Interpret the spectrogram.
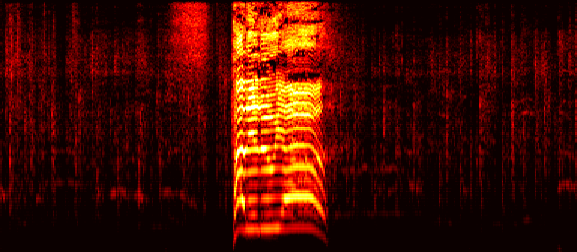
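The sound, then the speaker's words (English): Steady crowd hand clapping during a worship service continues throughout, with a loud sustained shout from a voice rising over the clapping midway through. “If you believe it, clap your hands and give God praise.”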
